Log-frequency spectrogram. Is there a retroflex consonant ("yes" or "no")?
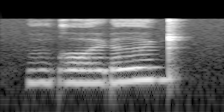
yes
